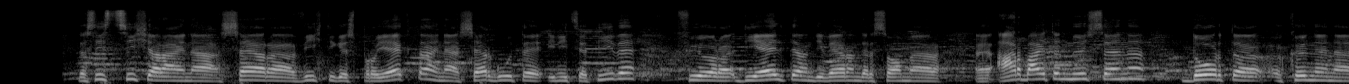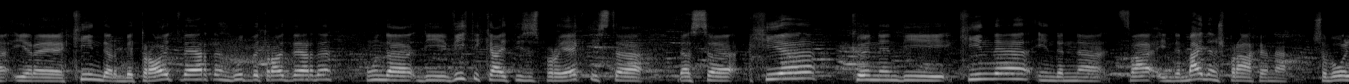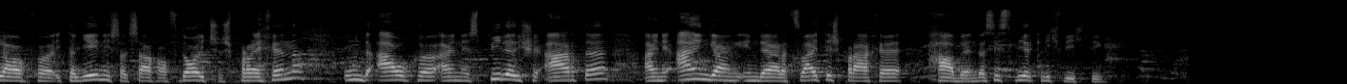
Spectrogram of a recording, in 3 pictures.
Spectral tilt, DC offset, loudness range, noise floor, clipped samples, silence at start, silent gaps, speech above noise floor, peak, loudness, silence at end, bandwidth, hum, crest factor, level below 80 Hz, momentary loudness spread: -5 dB/octave; under 0.1%; 4 LU; -58 dBFS; under 0.1%; 0.7 s; none; 29 dB; -12 dBFS; -29 LUFS; 2 s; 13.5 kHz; none; 18 dB; -72 dBFS; 10 LU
